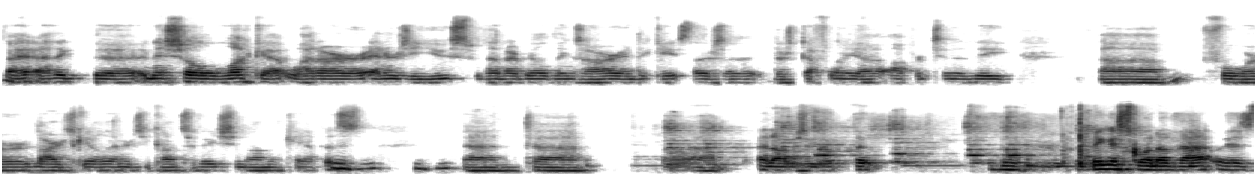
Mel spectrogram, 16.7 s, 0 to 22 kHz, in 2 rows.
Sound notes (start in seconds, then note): 13.5 ringtone playing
